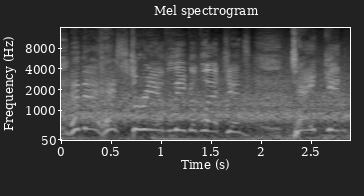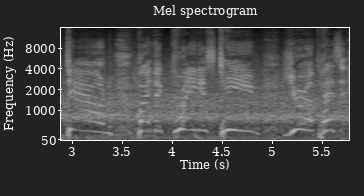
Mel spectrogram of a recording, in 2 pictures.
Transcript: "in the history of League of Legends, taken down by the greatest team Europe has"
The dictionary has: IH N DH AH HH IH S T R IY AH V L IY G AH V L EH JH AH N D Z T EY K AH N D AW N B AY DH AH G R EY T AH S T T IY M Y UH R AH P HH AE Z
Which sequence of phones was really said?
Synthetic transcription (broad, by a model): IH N DH AH HH IH S T R IY AH V L IY G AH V L EH JH AH N D Z T EY K AH N D AW N B AY DH AH G R EY T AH S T T IY M Y UH R AH P HH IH Z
